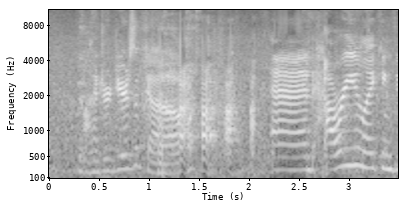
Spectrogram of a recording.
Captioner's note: laughing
